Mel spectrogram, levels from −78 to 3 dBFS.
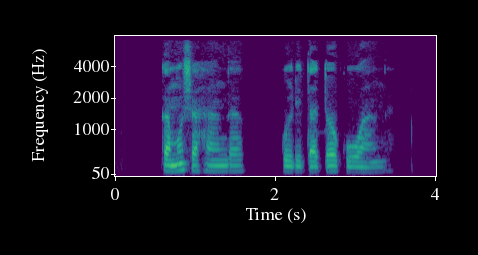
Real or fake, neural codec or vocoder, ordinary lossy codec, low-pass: real; none; MP3, 48 kbps; 7.2 kHz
